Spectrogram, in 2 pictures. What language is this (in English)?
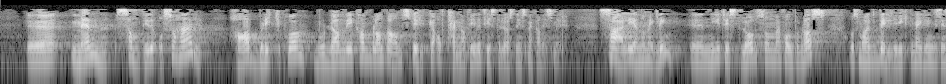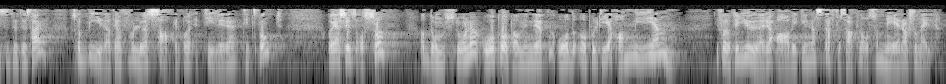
Norwegian Bokmål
